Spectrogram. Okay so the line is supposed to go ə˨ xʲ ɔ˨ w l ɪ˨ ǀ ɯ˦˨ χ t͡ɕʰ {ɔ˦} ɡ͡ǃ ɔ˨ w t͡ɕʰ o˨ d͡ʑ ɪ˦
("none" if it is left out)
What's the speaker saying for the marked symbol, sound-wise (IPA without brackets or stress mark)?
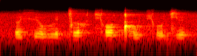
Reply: ɔ˦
